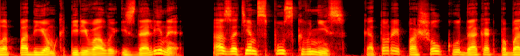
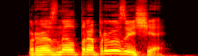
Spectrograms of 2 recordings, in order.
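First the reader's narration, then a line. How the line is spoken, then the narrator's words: Chuckling. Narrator (Russian): хохотнул мой носильщик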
